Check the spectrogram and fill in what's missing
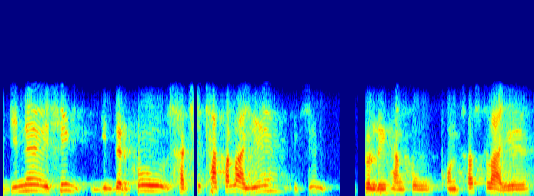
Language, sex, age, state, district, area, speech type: Bodo, female, 60+, Assam, Chirang, rural, conversation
